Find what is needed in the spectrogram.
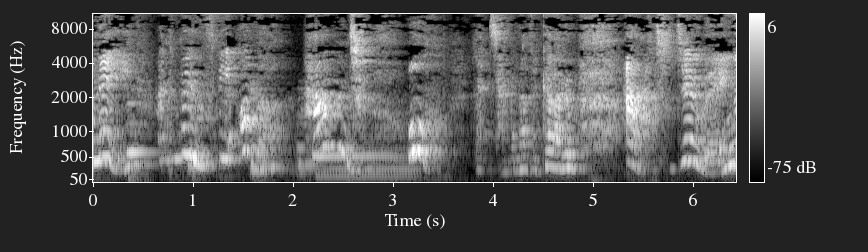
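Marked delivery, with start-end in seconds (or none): none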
